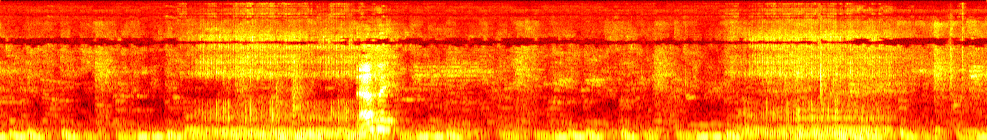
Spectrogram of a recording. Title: Funny Sleeping English Bulldog 🤣🥱 #bulldog #fatboy #snoring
